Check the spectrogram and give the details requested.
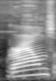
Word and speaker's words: Grounds: Grounds rhymes with crowns.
